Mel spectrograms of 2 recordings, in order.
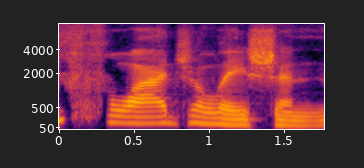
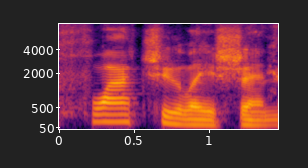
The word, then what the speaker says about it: flagellation: Flagellation, not flatulation.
